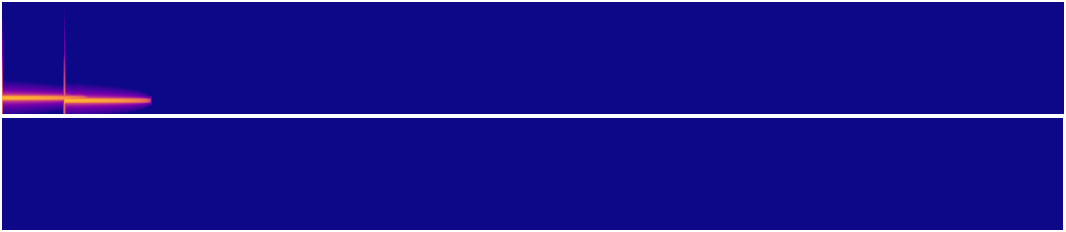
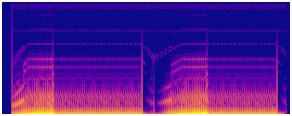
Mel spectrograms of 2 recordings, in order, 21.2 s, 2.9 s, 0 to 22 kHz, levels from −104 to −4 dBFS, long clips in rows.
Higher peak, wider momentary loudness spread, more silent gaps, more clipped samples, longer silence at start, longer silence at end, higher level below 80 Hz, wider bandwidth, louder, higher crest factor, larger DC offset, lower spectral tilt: second, -16 dBFS vs -2 dBFS; second, 12 LU vs 15 LU; neither; neither; about the same, 0 s vs 0.1 s; first, 19.8 s vs 0.1 s; second, -84 dBFS vs -16 dBFS; first, 1.1 kHz vs 0.9 kHz; second, -26 LUFS vs -23 LUFS; first, 20 dB vs 12 dB; neither; second, 2.5 dB/octave vs -13 dB/octave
